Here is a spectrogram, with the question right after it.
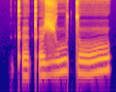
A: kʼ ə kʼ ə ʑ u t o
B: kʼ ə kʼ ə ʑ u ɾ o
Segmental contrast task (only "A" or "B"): A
